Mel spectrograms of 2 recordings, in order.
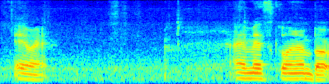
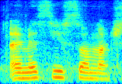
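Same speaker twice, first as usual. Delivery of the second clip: ordinary talk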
